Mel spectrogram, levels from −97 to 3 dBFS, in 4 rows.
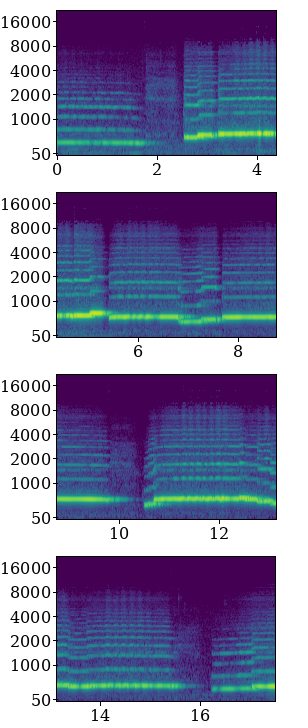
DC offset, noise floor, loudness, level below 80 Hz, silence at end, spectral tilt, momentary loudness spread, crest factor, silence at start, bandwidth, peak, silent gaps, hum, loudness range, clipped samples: under 0.1%; -63 dBFS; -18 LUFS; -72 dBFS; 0 s; -4.5 dB/octave; 20 LU; 16 dB; 0 s; 5 kHz; -2 dBFS; none; none; 11 LU; under 0.1%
